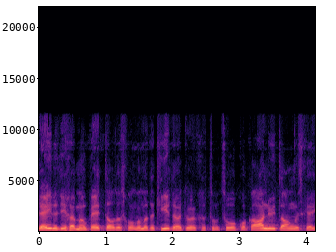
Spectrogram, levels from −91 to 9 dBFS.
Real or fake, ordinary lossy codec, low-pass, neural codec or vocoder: fake; Opus, 16 kbps; 10.8 kHz; vocoder, 44.1 kHz, 128 mel bands, Pupu-Vocoder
